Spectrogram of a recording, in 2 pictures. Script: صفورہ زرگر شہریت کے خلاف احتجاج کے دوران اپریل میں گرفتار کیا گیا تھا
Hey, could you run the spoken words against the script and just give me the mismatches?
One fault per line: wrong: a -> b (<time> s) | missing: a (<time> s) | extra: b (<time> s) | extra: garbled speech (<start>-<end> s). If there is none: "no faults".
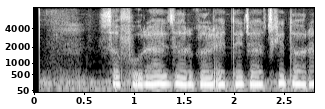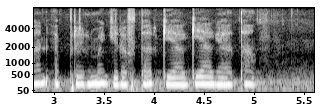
missing: شہریت کے خلاف (1.8 s)
extra: کیا (4.4 s)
